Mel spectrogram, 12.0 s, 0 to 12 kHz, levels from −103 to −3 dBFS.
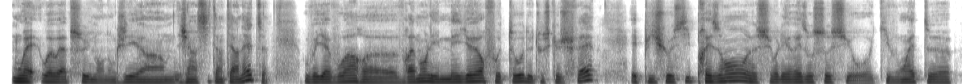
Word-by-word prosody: Mouais, 120 -3 +5
ouais, 115 -2 +3
ouais, 110 - +3
absolument! 100 -2 -1
Donc, 95 +1 -6
j'ai 105 +3 0
un 100 -1 -1
mmh, 95 0 -4
j'ai 100 +2 +2
un 105 -1 +1
site 115 +6 -3
internet, 115 - +1 0.5
où - - -4
il 105 - -4
va 110 - +3
y 110 - +4
avoir, 110 +2 +1
heu, 95 -1 -2
vraiment 110 +7 +2
les 115 -3 +4
meilleures 115 +4 +3
photos 120 +3 0
de 110 - 0
tout 110 +3 -10
ce - - -7
que 110 - -3
je 95 - -4
fais. 175 +8 +1 0.4
Et 115 - 0
puis, 115 +1 -5
je - - -1
suis - - -1
aussi 115 +4 -3
présent, 130 +5 +2
heu, 110 - +1
sur 110 0 -2
les 105 0 0
réseaux 110 +1 +1
sociaux, 110 -7 -4
qui 100 - -7
vont 100 +3 -3
être, 110 0 -4
heu, 100 -1 -2
110 Hz, 215 wpm, -24 LUFS, 100-120 Hz, 0.5 s, Mouais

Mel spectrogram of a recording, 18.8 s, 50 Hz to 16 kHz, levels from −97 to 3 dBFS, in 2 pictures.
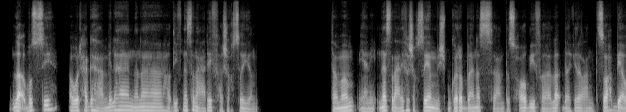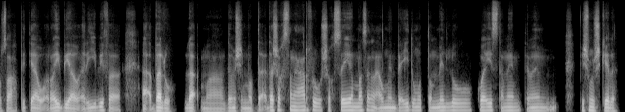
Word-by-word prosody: لأ - - +6
بُصّي، 140 +7 +1 0.2
أول 110 0 +3
حاجة 115 0 0
هاعملها 115 +7 0
إن 115 -3 0
أنا 110 -1 0
هاضيف 115 +3 -5
ناس 120 +2 0
أنا 120 - +2
عارفها 105 +3 -4
شخصيًا. 85 -3 -4 1.1
تمام؟ 100 +7 +2
يعني 90 -1 -4
الناس 110 +1 +3
اللي 110 - +3
عارفها 100 +4 -1
شخصيًا 110 -1 +3
مش 85 -3 -1
مُجرّد 100 +2 +3
بقى 95 +1 0
ناس 105 -4 0
عند 85 +1 -7
أصحابي، 100 +5 +1
فلأ، 95 -1 -2
ده 95 - -4
كده 100 +1 -2
عند 90 -2 -7
صاحبي 110 0 +2
أو 90 - +1
صاحبتي 100 +3 -2
أو 90 - +1
قرايبي 100 0 +3
أو 90 - +1
قريبي 110 +7 -1
فأقبله، 90 -5 +1 0.2
لأ، 100 0 +3
ما 85 -1 -4
ده 100 - +1
مش 100 -1 0
المبدأ، 90 -1 -3
ده 115 - +3
شخص 125 +2 -1
أنا 120 - +2
عارفه 125 0 0
شخصيًا 115 +1 +2
مثلًا 115 -1 0
أو 100 - 0
من 105 -1 +2
بعيد 115 +3 -2
و - - 0
متطمّن 110 0 -1
له 115 0 -1
كويس 115 +1 +1
تمام، 115 0 -2
تمام، 105 +1 -2
ما 105 - -6 0.4
فيش - - -2
مشكلة. 105 -3 +2
105 Hz, 190 wpm, -25 LUFS, 95-115 Hz, 1.1 s, لأ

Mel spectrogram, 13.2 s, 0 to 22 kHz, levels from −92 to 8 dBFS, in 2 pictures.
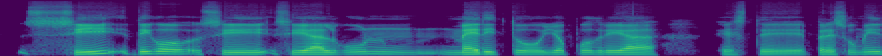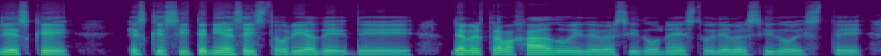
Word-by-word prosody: Sí, 175 - +3
digo, 160 -1 +3
si, 135 -1 +1
si 130 0 +2
algún 135 +2 0
mérito 135 -2 +4
yo 130 +2 -1
podría, 130 -3 +1 0.4
este, 105 0 -4
presumir 140 +5 -1
es 140 - +3
que 120 -6 0 0.4
es - - -5
que - - -2
sí, 125 - -3
tenía 125 0 +1
esa 125 0 0
historia 120 -1 -2
de 100 -1 -5
de 100 -1 -6 0.3
de 140 - +3
haber 140 0 +2
trabajado 130 0 0
y 120 - -4
de 110 - -4
haber 120 +2 -3
sido 120 0 -8
honesto 125 +1 -8
y - - -7
de 110 - -4
haber 115 +1 -3
sido, 115 -2 -6
este, 95 -1 -10
130 Hz, 150 wpm, -23 LUFS, 115-135 Hz, 0.4 s, mérito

